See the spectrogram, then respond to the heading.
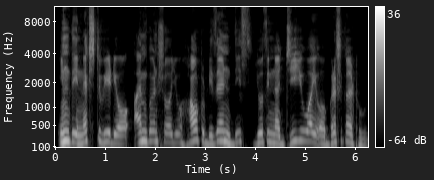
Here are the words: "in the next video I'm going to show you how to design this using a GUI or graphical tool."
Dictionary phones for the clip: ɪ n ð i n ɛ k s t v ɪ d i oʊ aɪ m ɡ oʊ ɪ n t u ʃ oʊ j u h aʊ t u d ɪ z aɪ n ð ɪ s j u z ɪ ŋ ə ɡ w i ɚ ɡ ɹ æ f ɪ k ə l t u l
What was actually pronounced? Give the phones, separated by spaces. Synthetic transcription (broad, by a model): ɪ n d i n ɛ k s t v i d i oʊ aɪ m ɡ oʊ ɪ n t u ʃ oʊ j u h aʊ t u d ɪ z aɪ n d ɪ s j u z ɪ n ə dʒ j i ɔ ɡ ɹ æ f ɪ k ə l t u l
